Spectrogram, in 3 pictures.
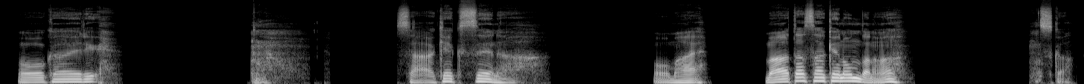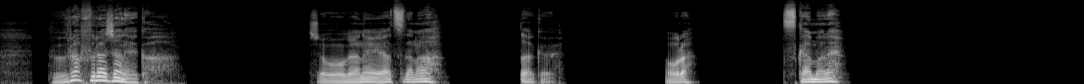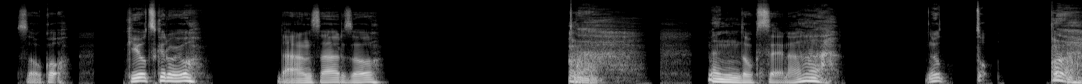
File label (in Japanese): voice 低音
